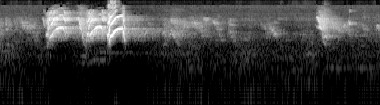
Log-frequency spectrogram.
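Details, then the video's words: Parrot calls: a burst of three loud, shrill, rising-and-falling screeches around half a second to one and a quarter seconds, then quieter chatter and a final harsh squawk near three seconds. "เสียงนกแก้ว.Suab yeeb kub(leeb nkaub)"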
